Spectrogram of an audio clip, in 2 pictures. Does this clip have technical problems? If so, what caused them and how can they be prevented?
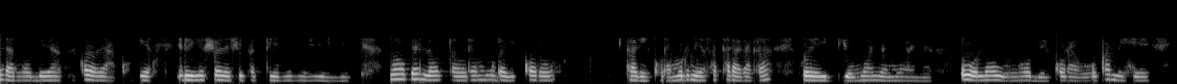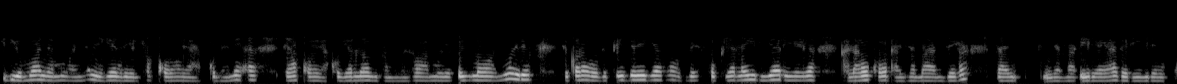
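Yes. Throughout, the speech carries AMR narrowband mobile codec damage: a buzzy, synthetic quality within a 250 Hz to 3.4 kHz band, with nothing above 3.6 kHz. That texture sets it apart from a plain telephone filter, and fits a low mode near 7.4 kbps. Prevention: record or transmit over a wideband or higher-bitrate path.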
